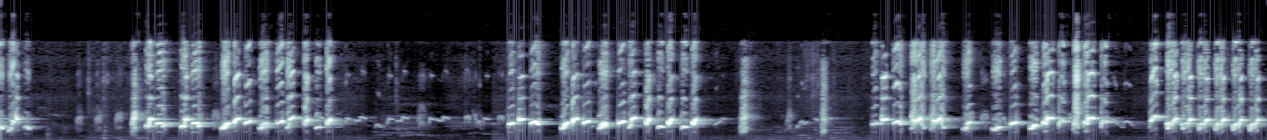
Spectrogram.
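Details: Energetic sooty-headed bulbul song used to lure bulbuls: several long runs of rapid, bubbly, warbling notes, each lasting about two seconds, with short quiet breaks between bouts.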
